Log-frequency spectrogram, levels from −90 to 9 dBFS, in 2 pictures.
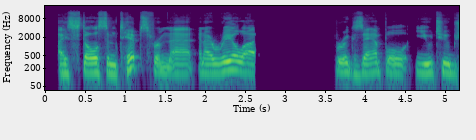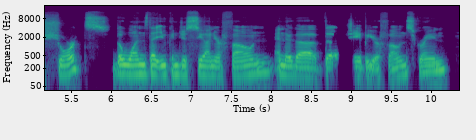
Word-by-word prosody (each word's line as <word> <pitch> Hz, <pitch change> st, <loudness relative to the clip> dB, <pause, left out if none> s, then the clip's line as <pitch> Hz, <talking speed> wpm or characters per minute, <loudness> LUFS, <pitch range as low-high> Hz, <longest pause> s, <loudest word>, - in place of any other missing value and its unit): I 130 Hz, +1 st, +1 dB
stole 140 Hz, +2 st, +5 dB
some 135 Hz, -2 st, +2 dB
tips 225 Hz, -, +2 dB
from 75 Hz, -2 st, -2 dB
that, 130 Hz, -, -2 dB
and 145 Hz, -1 st, -3 dB
I -, -, +2 dB
reali 150 Hz, +3 st, +5 dB, 1.0 s
for -, -, +1 dB
example, 140 Hz, 0 st, -2 dB
YouTube 140 Hz, -1 st, +1 dB
Shorts, 130 Hz, +10 st, -3 dB
the -, -, +1 dB
ones 130 Hz, 0 st, +2 dB
that 125 Hz, -3 st, +2 dB
you 120 Hz, -, +1 dB
can 125 Hz, 0 st, -4 dB
just 120 Hz, -1 st, +1 dB
see 120 Hz, -, +2 dB
on 115 Hz, -, -2 dB
your 110 Hz, -1 st, -4 dB
phone, 120 Hz, +8 st, -4 dB
and 125 Hz, -, -2 dB
they're 115 Hz, -, +1 dB
the 105 Hz, -2 st, -1 dB
the -, -, -2 dB
shape -, -, -5 dB
of -, -, -3 dB
your -, -, -3 dB
phone 110 Hz, +5 st, -6 dB
screen. 80 Hz, -, -3 dB
130 Hz, 185 wpm, -24 LUFS, 115-140 Hz, 1.0 s, stole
